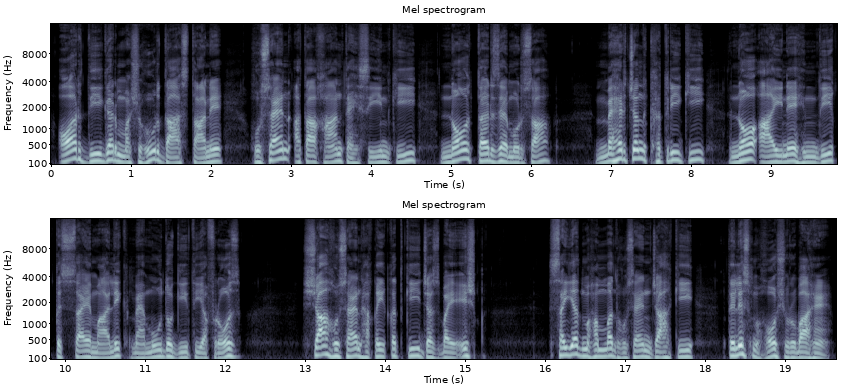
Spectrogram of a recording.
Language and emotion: Urdu, neutral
